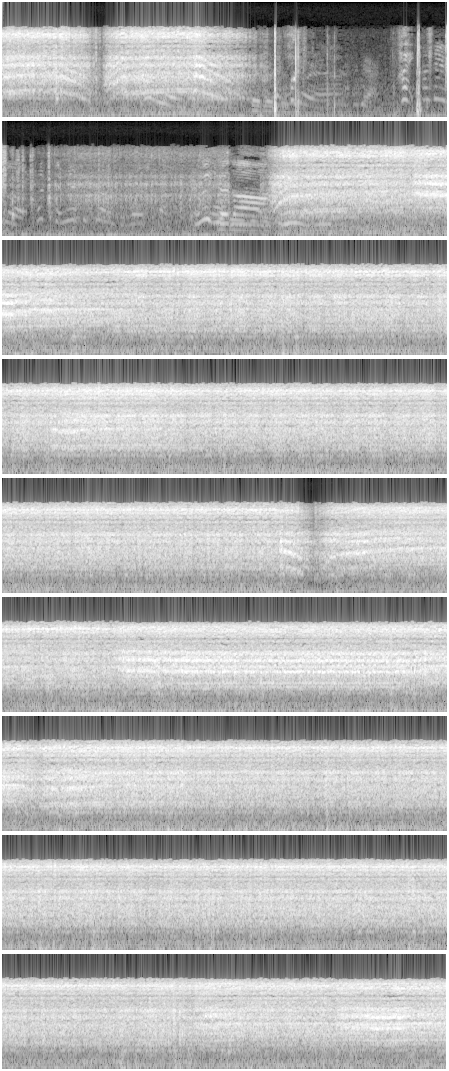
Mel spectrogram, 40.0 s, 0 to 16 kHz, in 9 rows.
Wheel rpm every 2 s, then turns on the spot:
130, 20, 10, 70, 220, 230, 230, 230, 230, 230, 160, 230, 210, 220, 230, 230, 230, 230, 230, 220.
4-6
